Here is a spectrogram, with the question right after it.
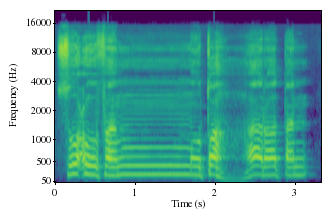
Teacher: ہا گلے سے نکالیں گے، گلے کے بیچ والے حصے سے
